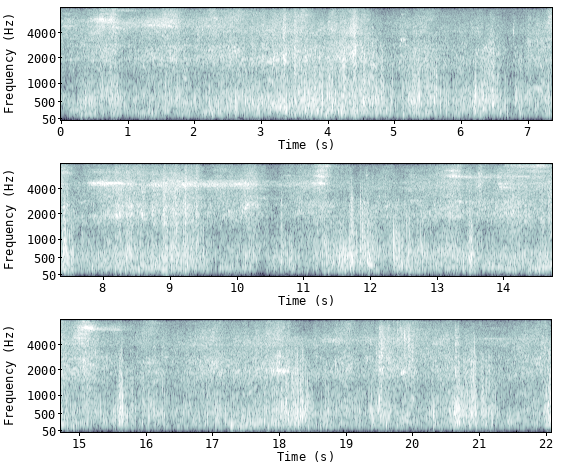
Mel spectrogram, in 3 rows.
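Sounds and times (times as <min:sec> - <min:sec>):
train wheels rumbling on rails: 0:00.0 - 0:22.0
high-pitched wheel squeals: 0:07.8 - 0:11.6.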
